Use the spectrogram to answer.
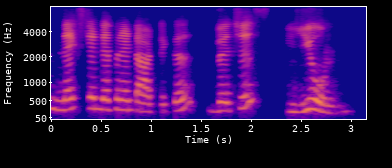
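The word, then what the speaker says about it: une: indefinite article which is Yun Yun no sound should come at the end Yun this Yun also means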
